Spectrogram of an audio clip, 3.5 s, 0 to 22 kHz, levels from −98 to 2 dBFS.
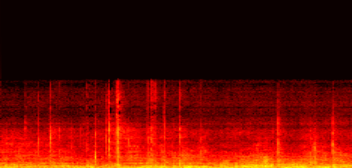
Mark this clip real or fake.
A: fake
